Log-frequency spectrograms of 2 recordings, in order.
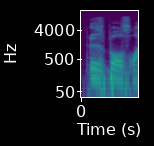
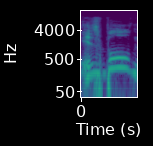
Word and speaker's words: Isbell: Its pronunciation's a little funky, and Joe was like, is it Isbell, not Isbell? I'm like, yeah.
